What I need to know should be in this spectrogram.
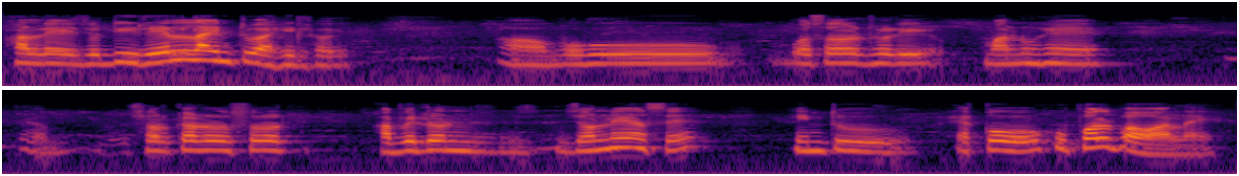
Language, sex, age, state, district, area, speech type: Assamese, female, 60+, Assam, Barpeta, rural, spontaneous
